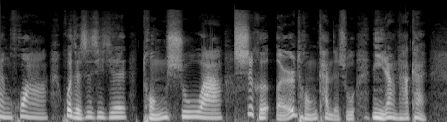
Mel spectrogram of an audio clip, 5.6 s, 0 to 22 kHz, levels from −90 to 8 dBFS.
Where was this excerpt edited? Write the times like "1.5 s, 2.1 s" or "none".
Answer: none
